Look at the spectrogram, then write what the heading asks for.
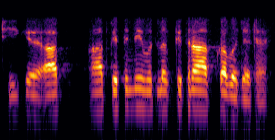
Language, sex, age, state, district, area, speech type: Urdu, male, 18-30, Delhi, East Delhi, urban, conversation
